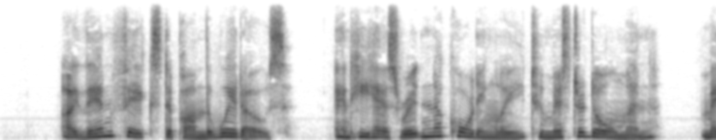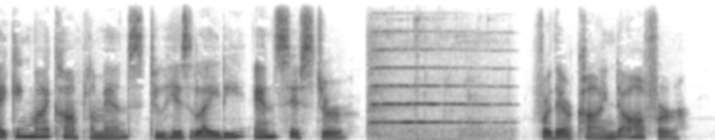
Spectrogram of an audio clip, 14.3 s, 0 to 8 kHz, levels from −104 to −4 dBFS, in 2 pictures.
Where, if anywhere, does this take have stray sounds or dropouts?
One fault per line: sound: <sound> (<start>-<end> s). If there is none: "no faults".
sound: squeak (10.8-12.4 s)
